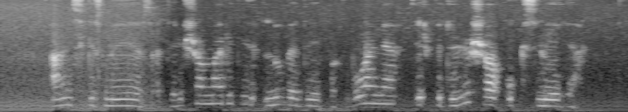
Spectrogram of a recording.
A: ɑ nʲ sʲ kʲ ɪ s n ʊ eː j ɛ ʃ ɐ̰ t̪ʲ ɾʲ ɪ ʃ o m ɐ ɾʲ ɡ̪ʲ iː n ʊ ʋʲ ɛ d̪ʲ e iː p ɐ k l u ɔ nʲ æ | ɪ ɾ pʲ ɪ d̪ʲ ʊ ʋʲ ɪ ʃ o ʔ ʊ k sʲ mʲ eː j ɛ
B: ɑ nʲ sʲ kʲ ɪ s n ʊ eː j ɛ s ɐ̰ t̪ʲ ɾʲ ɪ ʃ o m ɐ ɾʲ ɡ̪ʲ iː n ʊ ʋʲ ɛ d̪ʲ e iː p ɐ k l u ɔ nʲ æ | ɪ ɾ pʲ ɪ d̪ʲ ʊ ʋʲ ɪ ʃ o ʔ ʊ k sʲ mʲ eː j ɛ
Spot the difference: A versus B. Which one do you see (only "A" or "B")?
B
